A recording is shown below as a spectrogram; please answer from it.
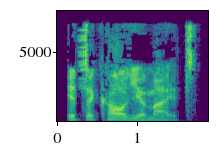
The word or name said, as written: itacolumite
